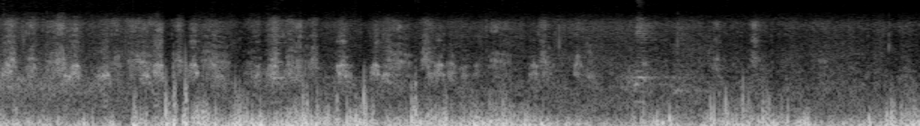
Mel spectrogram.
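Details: Hungry ducks calling noisily, a dense overlapping chorus of harsh, nasal quacks and honking notes repeated rapidly throughout, with low rumbling background noise.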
